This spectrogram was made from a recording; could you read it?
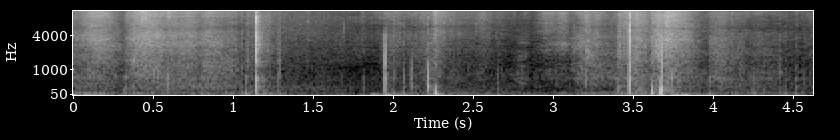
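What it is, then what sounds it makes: Paper flour bag. Fingers rub and squeeze the creased paper of a filled white paper flour bag. A soft, low rustle runs throughout, broken by six sharp, bright crackles of the paper, each dying away almost instantly.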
